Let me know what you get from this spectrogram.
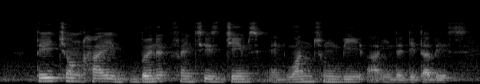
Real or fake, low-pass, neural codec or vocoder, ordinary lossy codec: real; none; none; none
